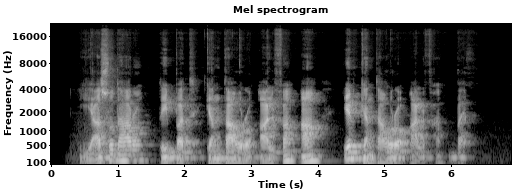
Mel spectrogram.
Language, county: Lithuanian, Vilnius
